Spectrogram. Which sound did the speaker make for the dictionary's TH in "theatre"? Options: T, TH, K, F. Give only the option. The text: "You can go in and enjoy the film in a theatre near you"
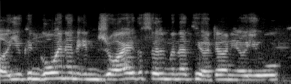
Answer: T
